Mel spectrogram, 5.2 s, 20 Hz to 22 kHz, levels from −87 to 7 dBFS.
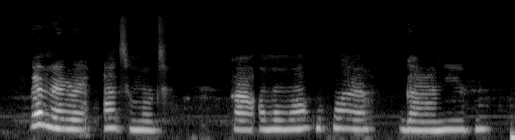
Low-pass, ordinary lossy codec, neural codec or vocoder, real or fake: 14.4 kHz; none; codec, 32 kHz, 1.9 kbps, SNAC; fake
